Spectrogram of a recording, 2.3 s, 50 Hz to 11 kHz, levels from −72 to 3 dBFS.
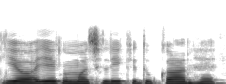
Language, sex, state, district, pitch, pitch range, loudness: Hindi, female, Jharkhand, Palamu, 230 Hz, 225-235 Hz, -12 LUFS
